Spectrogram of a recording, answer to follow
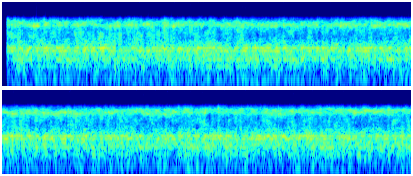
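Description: Nebulizer's small air compressor running with a steady hum and hiss as it drives medicine mist through the tubing to the mouthpiece.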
